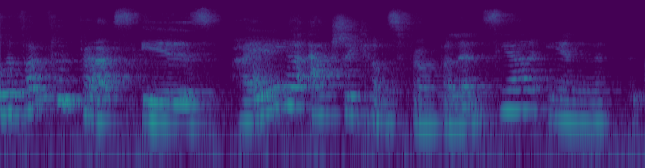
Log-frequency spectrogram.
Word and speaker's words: paella: If you said it phonetically, it would paella. It's paella.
